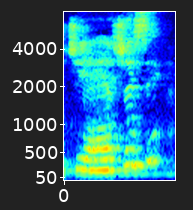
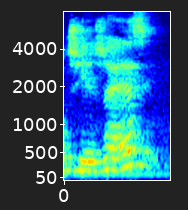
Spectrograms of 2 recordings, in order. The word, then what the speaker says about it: diegese: podemos chamar também de diégese, né? Ou diegese, há 2 pronúncias possíveis, relações então entre história e narrativa.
